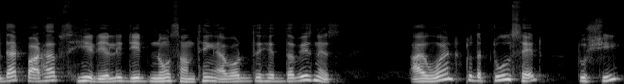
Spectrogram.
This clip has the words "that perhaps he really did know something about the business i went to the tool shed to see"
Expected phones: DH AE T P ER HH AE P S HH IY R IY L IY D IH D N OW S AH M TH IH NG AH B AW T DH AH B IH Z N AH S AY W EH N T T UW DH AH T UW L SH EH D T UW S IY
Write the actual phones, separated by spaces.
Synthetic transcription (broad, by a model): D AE T P ER HH AE P S HH IY R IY L IY D IH D N OW S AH M T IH NG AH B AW T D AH B IH Z N AH S AY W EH N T T UW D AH T UW L S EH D T UW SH IY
